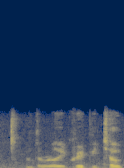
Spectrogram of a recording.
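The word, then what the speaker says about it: Toht: We're gonna have the really creepy tote scene coming up. I think it's pronounced Tot. Oh, Tot? I'm pretty sure.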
